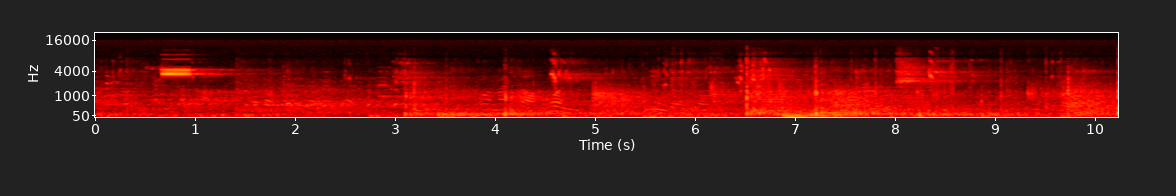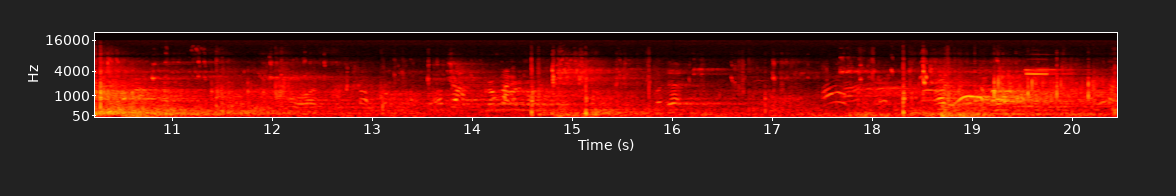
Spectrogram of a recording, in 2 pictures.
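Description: Indoor volleyball rally: the ball is struck by hands and forearms several times, with the loudest hit about ten seconds in, while players call out to each other in a large, echoing sports hall.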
